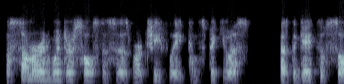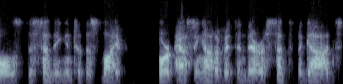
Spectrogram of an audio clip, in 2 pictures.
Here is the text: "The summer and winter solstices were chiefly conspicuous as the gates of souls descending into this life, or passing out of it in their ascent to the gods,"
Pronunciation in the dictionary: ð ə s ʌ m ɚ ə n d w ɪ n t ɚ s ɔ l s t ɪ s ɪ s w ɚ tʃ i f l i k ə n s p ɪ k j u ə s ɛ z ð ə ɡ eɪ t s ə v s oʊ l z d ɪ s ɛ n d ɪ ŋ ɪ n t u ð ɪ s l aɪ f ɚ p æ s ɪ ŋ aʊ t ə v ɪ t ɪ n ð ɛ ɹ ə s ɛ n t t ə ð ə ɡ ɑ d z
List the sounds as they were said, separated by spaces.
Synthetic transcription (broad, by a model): ð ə s ʌ m ɚ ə n w ɪ n t ɚ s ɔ l s t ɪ s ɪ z w ɚ tʃ i f l i k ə n s p ɪ k j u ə s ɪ z ð ə ɡ eɪ t s ə v s oʊ l z d ɪ s ɛ n d ɪ ŋ ɪ n t u ð ɪ s l aɪ f ɚ p æ s ɪ ŋ aʊ t ə v ɪ t ɪ n ð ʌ ɹ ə s ɛ n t t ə ð ə ɡ ɑ d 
